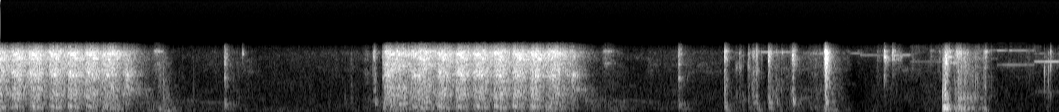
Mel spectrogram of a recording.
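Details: Mitsubishi Lancer Evolution with a new battery: two bursts of rapid, even starter cranking of about two seconds each, engine never catches or fires; crank no start, cause unknown.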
